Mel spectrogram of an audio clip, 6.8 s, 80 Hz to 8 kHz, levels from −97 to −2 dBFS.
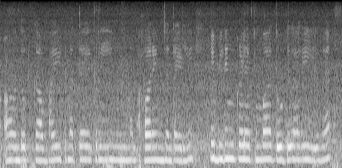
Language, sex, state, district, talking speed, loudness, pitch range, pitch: Kannada, female, Karnataka, Raichur, 115 wpm, -14 LUFS, 225-235 Hz, 230 Hz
